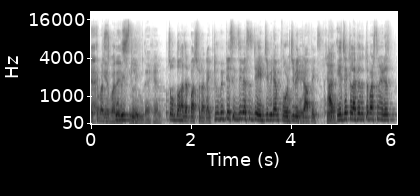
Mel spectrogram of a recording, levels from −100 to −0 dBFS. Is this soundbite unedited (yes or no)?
no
